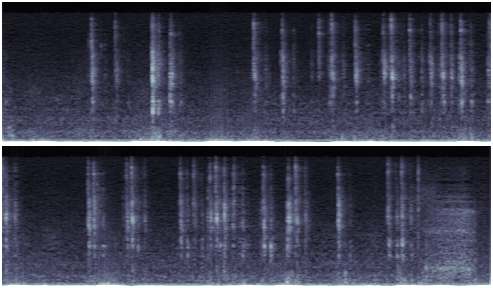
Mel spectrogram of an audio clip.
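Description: Computer keyboard typing runs for about twelve seconds as irregular bursts of sharp key clicks, close and fairly quiet, with short pauses between runs of keystrokes and no voices.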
